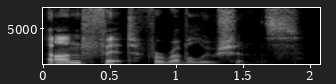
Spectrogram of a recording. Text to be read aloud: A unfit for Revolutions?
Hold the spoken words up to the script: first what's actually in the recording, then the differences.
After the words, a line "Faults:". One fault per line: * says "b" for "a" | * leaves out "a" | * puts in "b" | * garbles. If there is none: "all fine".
A unfit for Revolutions?
Faults:
all fine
